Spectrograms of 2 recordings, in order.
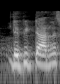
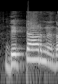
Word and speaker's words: debtor: நிறைய பேர் இந்த டெட்டாரை என்ன ப்ரொனவுன்ஸ் பண்ணுறாங்கன்னா டெபிட்டார்னு சொல்கிறாங்க. பி இட்ஸ் அ சைலண்ட், அது என்னன்னு சொல்லணும்னா டெட்டார்னு தான் சொல்லணும்.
